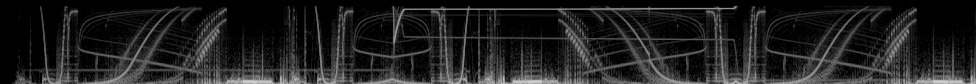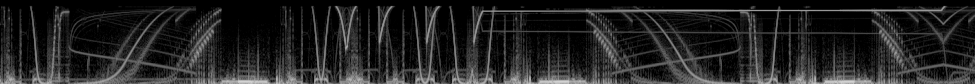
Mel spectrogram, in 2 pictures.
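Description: Ciat-Lonbarde Cocoquantus 2, a looping sampler, playing back loops with swooping pitch glides up and down and a low thump roughly every three seconds. Long steady high tones come in about four seconds in and again near the end.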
